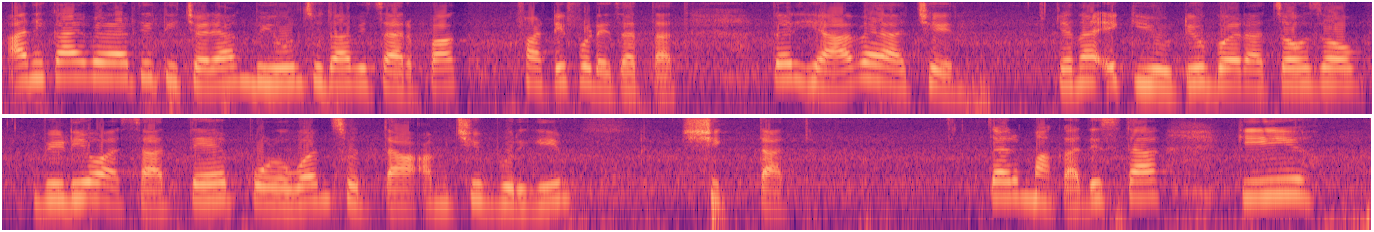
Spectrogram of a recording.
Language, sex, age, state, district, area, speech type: Goan Konkani, female, 30-45, Goa, Salcete, urban, spontaneous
